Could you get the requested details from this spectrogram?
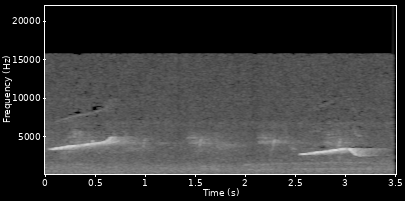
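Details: Oriental magpie-robin singing in Ubon Ratchathani, Thailand, July 2021; two long, thin, slightly rising whistles about two and a half seconds apart, the second ending in a short downturn, over quiet background hiss.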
